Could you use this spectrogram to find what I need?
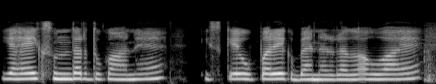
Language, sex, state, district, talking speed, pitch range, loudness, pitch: Hindi, female, Uttar Pradesh, Saharanpur, 165 wpm, 235-255 Hz, -14 LUFS, 250 Hz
